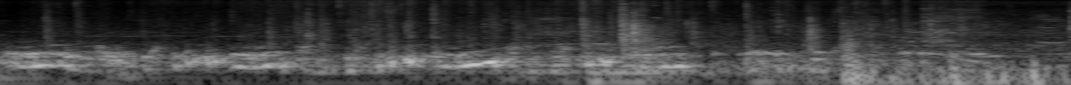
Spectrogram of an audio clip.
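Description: Soft, low pigeon coos repeat in a steady murmur, close by, with some faint background voices and rustling; pigeons sitting on eggs in nesting boxes.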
